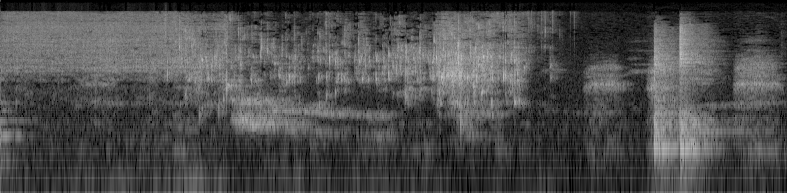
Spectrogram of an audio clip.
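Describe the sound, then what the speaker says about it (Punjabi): Water splashes and trickles into a pan of fried masala for bottle gourd kofta curry in uneven bursts, fairly quiet, with brief gurgles and drips between pours. "ਹੁਣ ਅਸੀਂ ਇਹਦੇ ਵਿੱਚ ਪਾਣੀ ਪਾਵਾਂਗੇ"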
